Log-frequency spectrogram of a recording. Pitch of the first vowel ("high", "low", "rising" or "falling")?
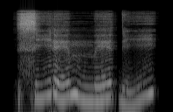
rising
